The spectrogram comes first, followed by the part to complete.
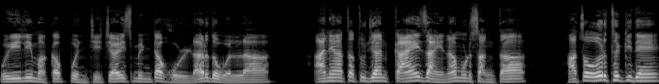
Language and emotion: Goan Konkani, angry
